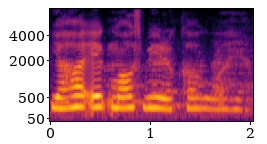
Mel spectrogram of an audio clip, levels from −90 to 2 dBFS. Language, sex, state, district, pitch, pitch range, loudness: Hindi, female, Arunachal Pradesh, Longding, 255 Hz, 235-260 Hz, -17 LUFS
